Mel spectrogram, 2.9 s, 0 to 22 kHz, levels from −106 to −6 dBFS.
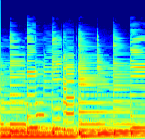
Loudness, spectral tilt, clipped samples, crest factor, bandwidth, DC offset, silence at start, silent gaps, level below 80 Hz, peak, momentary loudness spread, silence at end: -22 LUFS; -7 dB/octave; under 0.1%; 12 dB; 8.8 kHz; under 0.1%; 0 s; none; -34 dBFS; -8 dBFS; 3 LU; 0 s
